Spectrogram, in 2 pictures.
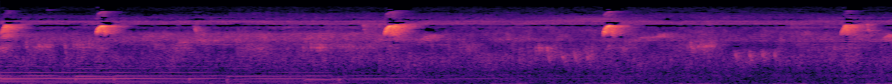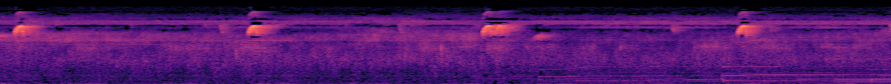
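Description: A bird giving short, high chirps, about ten in all, one every one to two and a half seconds and sometimes two close together, over a steady high insect hum. Background music fades out in the first few seconds and comes back near the end.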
